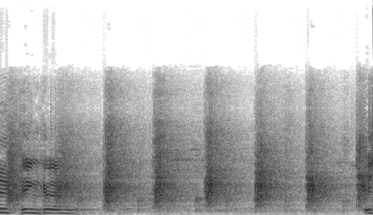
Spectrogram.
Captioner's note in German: Heiterkeit und Beifall bei der FDP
